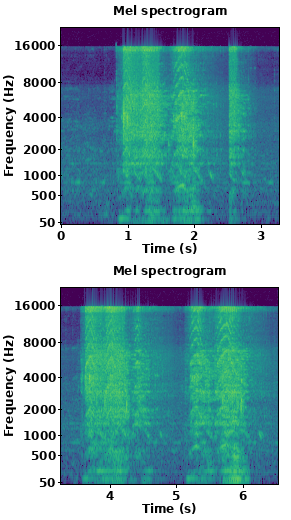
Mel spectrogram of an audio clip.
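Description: An industrial single-needle lockstitch sewing machine (Zoje) stitches in three short bursts, each about a second long, the needle running fast over a low motor hum. The seam is being backtacked: the machine sews forward and then in reverse with the reverse lever to lock the start of the stitching.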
